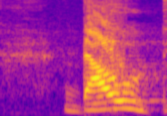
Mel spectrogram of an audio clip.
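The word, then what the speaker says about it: doubt: spent हो जाता है डाउट यहां पर भी बी साइलेंट है डाउट पढ़ेंगे डाउट नहीं पढ़ेंगे ठीक है डाउट डाउट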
